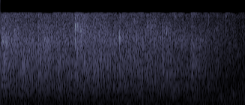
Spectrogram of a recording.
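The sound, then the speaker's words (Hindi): Audience applause greets an honoured female speaker at a gathering, a sustained wash of clapping that starts strong and gradually tapers off toward the end. “हम दीदी जी का भी जोरदार करतल ध्वनि से स्वागत करते हैं।”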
